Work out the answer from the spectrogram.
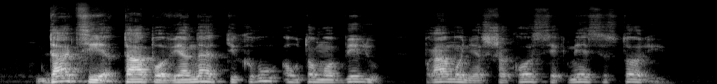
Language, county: Lithuanian, Kaunas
